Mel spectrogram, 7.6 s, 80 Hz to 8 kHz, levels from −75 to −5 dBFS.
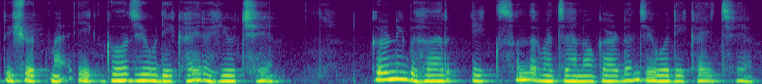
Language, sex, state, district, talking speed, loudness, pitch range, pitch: Gujarati, female, Gujarat, Valsad, 120 wpm, -14 LUFS, 195-210 Hz, 200 Hz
